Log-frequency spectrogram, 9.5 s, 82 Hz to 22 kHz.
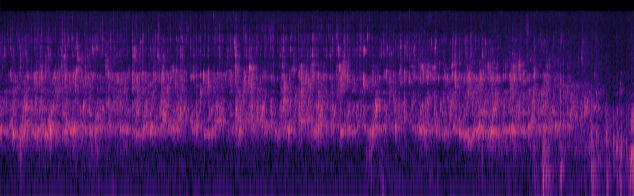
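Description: Water pours from a 10 litre bucket into a Rovin Ecospin off-grid washing machine, a steady rushing splash that runs for about ten seconds with no voices.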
